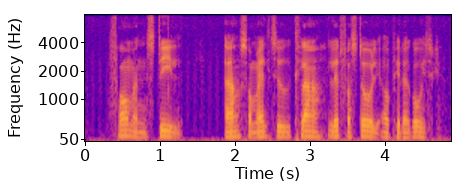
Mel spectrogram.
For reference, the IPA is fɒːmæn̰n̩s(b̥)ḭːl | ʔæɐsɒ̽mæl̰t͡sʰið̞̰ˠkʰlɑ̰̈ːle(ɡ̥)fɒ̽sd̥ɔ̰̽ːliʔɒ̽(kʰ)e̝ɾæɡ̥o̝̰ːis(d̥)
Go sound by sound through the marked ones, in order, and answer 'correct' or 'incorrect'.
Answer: incorrect, incorrect, incorrect, incorrect

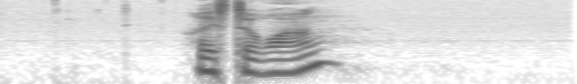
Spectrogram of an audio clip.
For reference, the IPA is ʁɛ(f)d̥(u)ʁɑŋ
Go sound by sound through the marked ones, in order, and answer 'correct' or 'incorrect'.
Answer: incorrect, incorrect

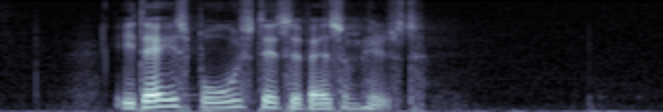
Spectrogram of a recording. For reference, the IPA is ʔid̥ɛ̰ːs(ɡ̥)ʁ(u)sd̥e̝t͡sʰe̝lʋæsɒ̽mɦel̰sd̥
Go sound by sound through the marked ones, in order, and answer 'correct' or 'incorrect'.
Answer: incorrect, incorrect

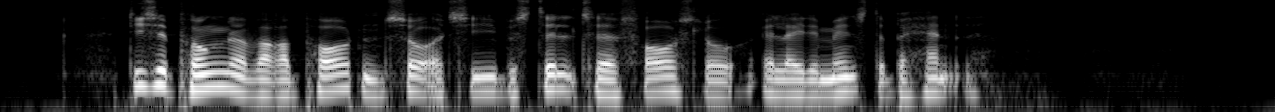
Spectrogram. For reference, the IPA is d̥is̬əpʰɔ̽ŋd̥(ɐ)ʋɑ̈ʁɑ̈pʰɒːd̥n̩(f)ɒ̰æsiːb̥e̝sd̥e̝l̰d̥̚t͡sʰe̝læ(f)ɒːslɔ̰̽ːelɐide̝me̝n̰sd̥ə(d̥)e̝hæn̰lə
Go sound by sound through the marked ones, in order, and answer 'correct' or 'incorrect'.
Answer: correct, incorrect, correct, incorrect

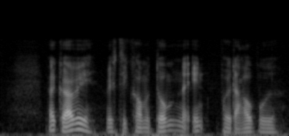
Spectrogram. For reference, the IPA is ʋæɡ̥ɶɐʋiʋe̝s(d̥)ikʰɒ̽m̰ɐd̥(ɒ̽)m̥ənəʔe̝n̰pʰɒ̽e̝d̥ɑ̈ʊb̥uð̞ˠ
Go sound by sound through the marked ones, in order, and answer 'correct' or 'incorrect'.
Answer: correct, incorrect

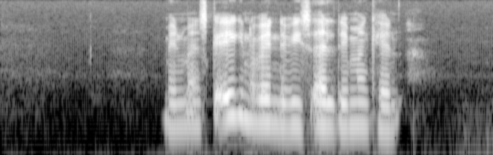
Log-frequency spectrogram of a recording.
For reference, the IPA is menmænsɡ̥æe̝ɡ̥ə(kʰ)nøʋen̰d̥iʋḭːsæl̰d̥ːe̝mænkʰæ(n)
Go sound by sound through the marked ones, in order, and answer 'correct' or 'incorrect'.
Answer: incorrect, correct

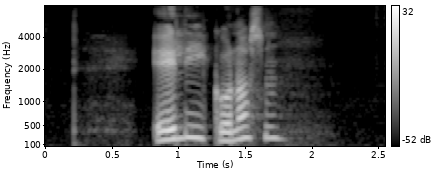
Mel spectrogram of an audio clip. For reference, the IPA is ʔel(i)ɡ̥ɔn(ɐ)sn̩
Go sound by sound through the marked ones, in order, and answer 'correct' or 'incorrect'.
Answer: correct, correct

